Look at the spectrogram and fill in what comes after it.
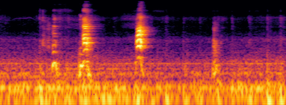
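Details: Corgi puppy at play with a hairbrush, uttering quick high-pitched yips, two louder ones close together in the middle and fainter squeaks around them, indoors.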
